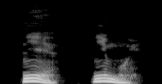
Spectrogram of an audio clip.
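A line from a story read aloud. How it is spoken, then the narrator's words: Slow speech. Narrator (Russian): медленно проговорила та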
